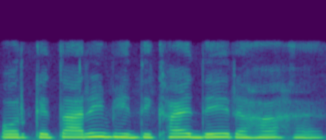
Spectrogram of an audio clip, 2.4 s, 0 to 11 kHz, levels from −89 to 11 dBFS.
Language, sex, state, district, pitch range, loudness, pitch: Hindi, female, Jharkhand, Palamu, 245-265 Hz, -10 LUFS, 250 Hz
